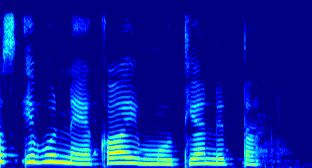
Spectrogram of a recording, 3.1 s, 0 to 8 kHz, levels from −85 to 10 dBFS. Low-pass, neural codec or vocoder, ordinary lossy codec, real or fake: 7.2 kHz; none; none; real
